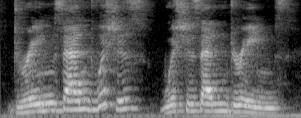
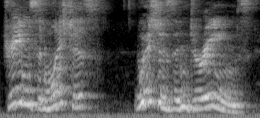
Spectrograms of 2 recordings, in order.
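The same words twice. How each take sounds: First: Slow, knowing wizard; with a wink. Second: Slow, knowing bullfrog voice, higher; with a wink. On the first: Wizard teasing Jubal with a knowing wink. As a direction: savour each word, sly and slow. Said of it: "the wizard said with a wink". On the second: Jubal echoing the wizard with a wink. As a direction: wink as you say it. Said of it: "Jubal said with a wink". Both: Acted.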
